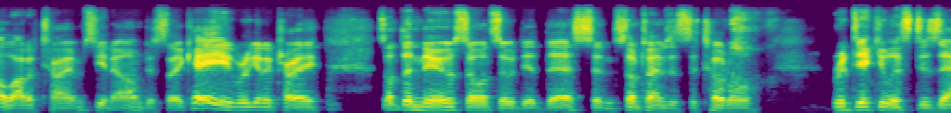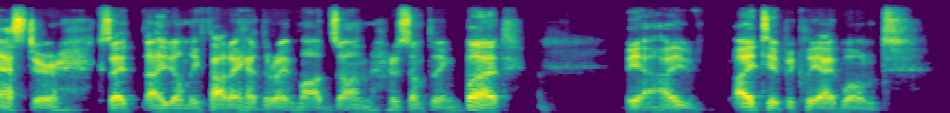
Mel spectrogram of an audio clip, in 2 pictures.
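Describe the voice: With an unremarkable speaking voice, a man talks at a fairly quick pace and fairly low pitch. His pitch variation is ordinary, and the background is quiet.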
